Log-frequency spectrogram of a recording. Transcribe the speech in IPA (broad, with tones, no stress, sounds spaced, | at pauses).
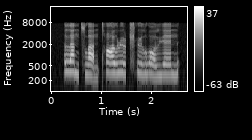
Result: l a˥˩ n t͡s w a̰˨˩ n t̪ʰ ɑ˥ ʊ̯ ɻ ɻ̩˥˧ ʈ͡ʂʰ ɻ̩˥˧ l w ɔ˥˩ l ɥ ɛ˥ n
